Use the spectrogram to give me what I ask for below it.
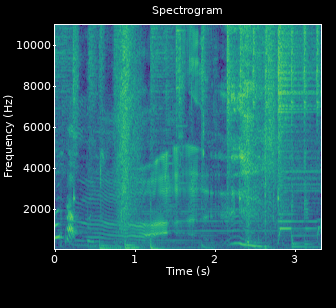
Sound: yawning

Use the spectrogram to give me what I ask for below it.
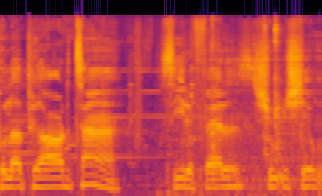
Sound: elevator bell ringing

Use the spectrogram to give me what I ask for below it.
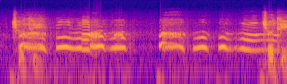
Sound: sobbing

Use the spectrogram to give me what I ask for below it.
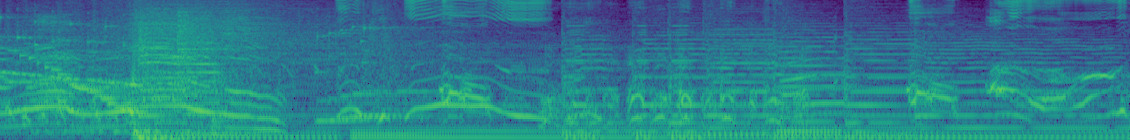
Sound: squeaking

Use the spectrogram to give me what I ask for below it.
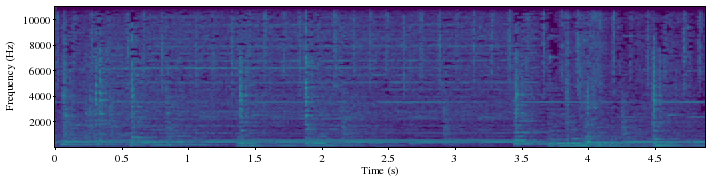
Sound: lift whirring

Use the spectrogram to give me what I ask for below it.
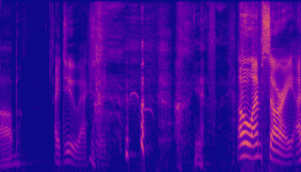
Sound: laugh

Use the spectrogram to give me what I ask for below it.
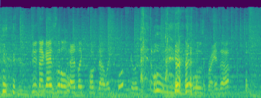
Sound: laugh

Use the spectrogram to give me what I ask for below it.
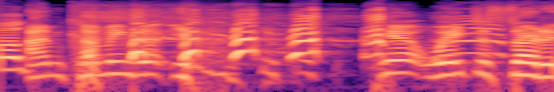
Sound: laughs

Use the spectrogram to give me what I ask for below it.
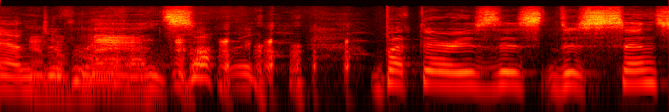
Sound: laughter

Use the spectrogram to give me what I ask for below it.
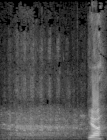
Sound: laughter

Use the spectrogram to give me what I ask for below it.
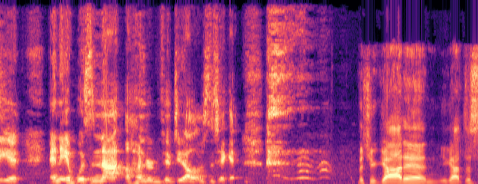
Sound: laughs

